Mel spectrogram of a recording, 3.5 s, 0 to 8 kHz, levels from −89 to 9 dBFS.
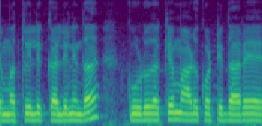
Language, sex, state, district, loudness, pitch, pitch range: Kannada, male, Karnataka, Bidar, -13 LUFS, 155 Hz, 150-155 Hz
